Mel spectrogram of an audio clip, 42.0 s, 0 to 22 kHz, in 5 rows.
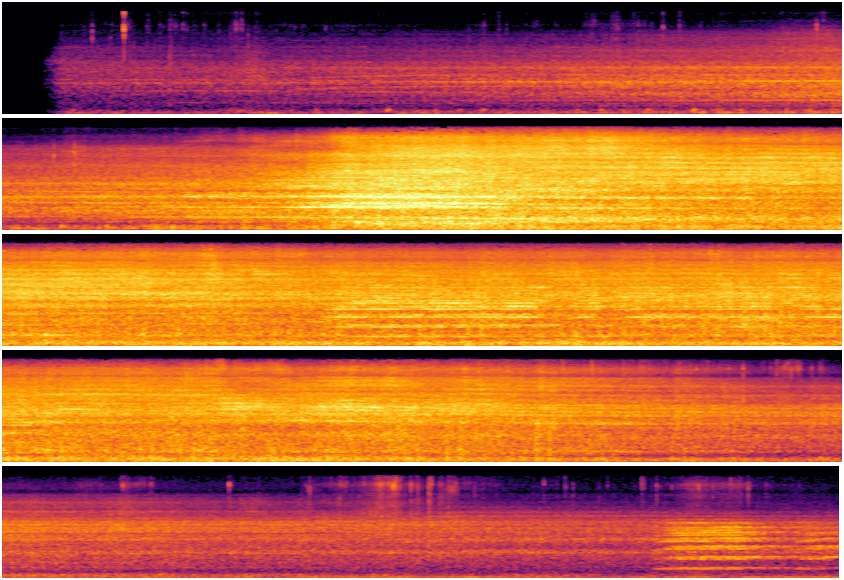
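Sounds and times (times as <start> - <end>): electric train passing: 3.3 - 37.3
steady tone: 8.5 - 17.6.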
